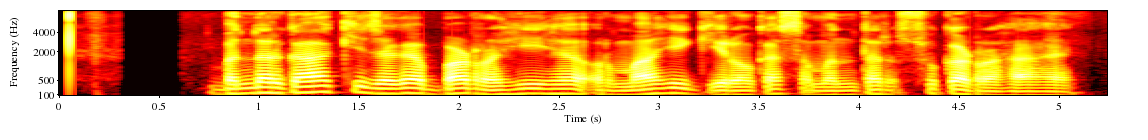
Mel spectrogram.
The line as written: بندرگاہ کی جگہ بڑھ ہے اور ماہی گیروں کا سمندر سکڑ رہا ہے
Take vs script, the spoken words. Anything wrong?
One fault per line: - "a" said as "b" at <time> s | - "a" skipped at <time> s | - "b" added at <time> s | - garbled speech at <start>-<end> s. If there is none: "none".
- "رہی" added at 2.1 s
